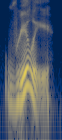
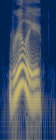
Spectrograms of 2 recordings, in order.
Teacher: with a highly exaggerated rising tone, you instantly hear surprise, right? Or you know I'm asking a question.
